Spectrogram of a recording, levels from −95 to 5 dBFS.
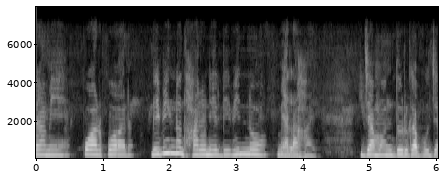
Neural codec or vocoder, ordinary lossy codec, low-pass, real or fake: vocoder, 22.05 kHz, 80 mel bands, WaveNeXt; none; 7.2 kHz; fake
